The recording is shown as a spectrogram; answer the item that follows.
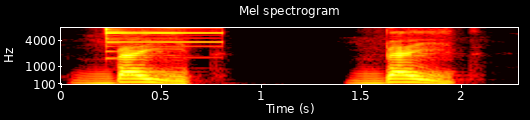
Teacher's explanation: the bay sound or the ya sound, which is in this word, is pronounced from the middle of the tongue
